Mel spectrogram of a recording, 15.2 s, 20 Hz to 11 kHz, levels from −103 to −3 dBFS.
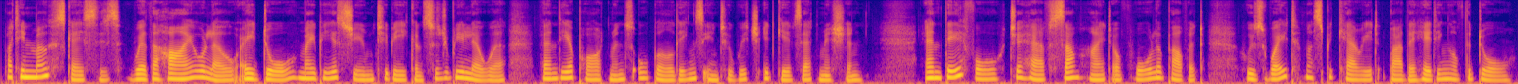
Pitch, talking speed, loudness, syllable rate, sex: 160 Hz, 190 wpm, -21 LUFS, 5.4 syllables/s, female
